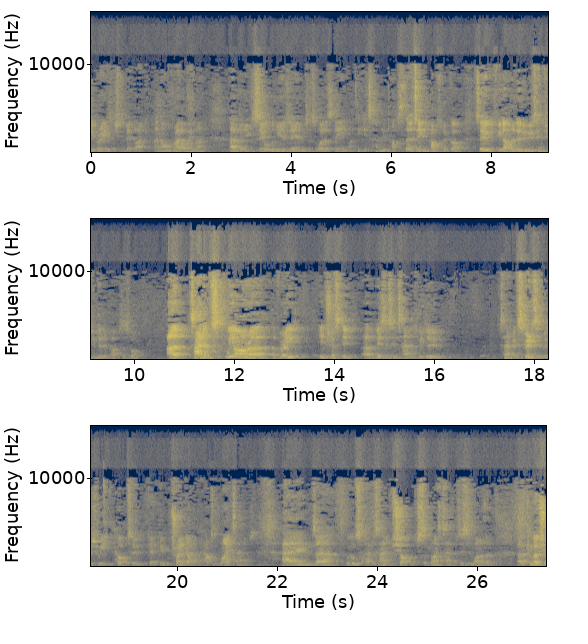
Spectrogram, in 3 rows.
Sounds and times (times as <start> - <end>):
Speech: 0.0 - 27.3.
